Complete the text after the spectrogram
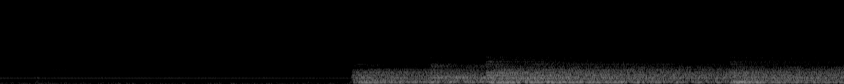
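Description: A grand piano plays, softly at first and then loud and full.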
